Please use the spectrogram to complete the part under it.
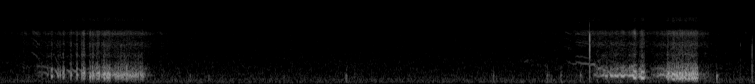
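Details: Sleeping, dreaming pet dog snoring: two separate rasping, fluttering breaths, each about a second long, with a quiet gap of several seconds between them.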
